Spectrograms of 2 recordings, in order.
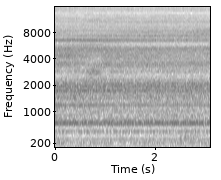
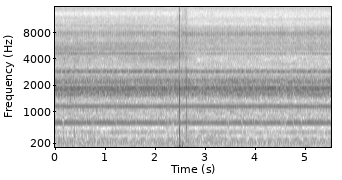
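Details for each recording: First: Litter-Robot 3 drive motor gearbox, unit open and unloaded: high steady whir with a thin chattering rattle-squeal from dry shafts under the first and second reduction gears, disappears under load; fix is removing the second reduction gear and lubricating the shafts. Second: Litter Robot 3 drive motor after greasing dry first and second reduction gear shafts, run disconnected from the unit: steady even gear whine, no chatter; this gear noise is normal.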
